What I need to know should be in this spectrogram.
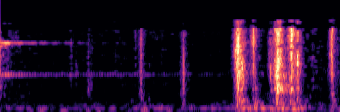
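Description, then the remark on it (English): A doorbell rings with a steady tone at the front door of a house on Granger Avenue, then the door opens with a burst of rattling and clunking handle and latch noise. “I rang the bell and waited.”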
